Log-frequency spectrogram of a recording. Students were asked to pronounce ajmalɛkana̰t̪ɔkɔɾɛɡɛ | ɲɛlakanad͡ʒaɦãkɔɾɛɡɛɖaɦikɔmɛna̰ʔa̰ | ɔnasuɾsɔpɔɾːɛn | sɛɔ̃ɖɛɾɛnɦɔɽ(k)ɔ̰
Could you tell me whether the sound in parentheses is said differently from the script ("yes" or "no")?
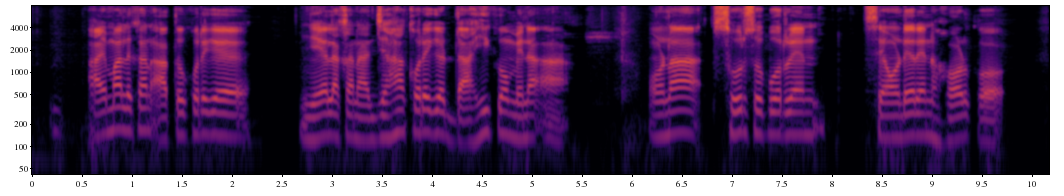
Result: no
